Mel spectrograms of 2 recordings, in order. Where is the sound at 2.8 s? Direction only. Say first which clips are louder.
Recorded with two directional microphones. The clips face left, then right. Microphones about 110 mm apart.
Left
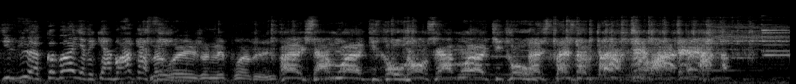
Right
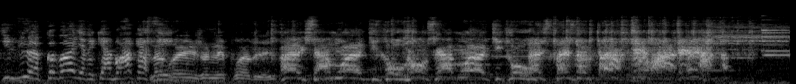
Even; 35° left (ahead or behind).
